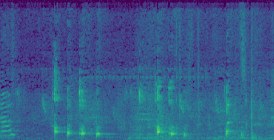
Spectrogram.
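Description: A bird's voice imitates gulping, a quick series of about four wet swallowing sounds, then a few more after a pause, close and clear.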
